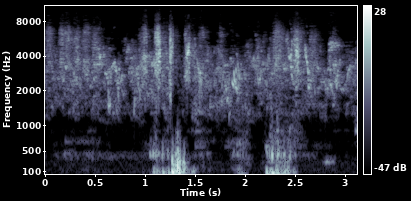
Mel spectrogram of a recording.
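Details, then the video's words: Budgies chirping in a busy chorus of high warbled notes, broken by two loud low thumps. "Budgies Birds talking sound | Birds chirping sounds"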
